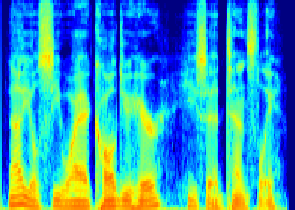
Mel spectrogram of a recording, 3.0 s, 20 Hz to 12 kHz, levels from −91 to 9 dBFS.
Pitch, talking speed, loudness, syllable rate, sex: 90 Hz, 225 wpm, -16 LUFS, 5.8 syllables/s, male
